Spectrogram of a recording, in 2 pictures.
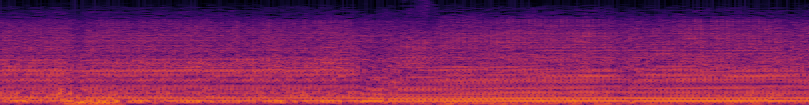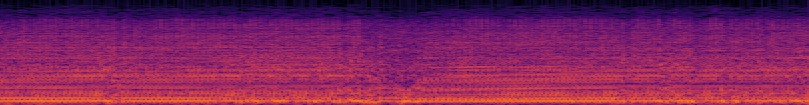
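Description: Pickup truck engine held at high revs during a burnout, its rear tyres spinning in smoke. The revs dip briefly about a second and a half in and again about four and a half seconds in, climbing back each time.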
